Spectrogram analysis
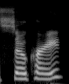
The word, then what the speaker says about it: Socrait: We are here to tell you about a relatively new company called Socrait, rhymes with so great.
